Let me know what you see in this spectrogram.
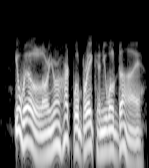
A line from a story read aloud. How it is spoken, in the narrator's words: said coolly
